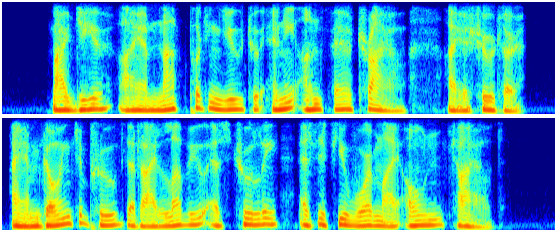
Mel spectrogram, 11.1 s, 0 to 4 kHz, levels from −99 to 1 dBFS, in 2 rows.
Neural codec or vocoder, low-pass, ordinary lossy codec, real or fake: none; 3.6 kHz; Opus, 24 kbps; real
